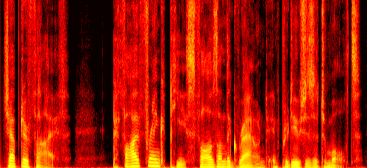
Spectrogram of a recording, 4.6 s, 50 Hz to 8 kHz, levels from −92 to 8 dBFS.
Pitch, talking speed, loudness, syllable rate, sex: 110 Hz, 170 wpm, -18 LUFS, 4.9 syllables/s, male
